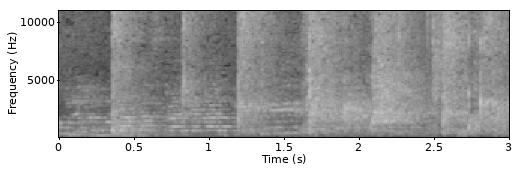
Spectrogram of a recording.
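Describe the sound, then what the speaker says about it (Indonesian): Children in a classroom clap for a presenting group, a loose burst of hand claps with tonal hum beneath, fairly close and steady throughout. "beri tepuk tangan sekali lagi"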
